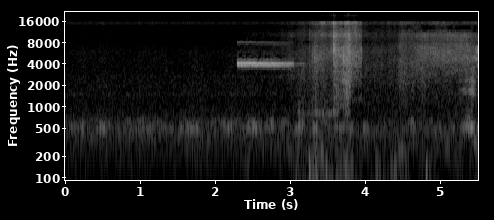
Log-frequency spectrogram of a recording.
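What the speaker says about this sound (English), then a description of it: "There's the whistle, and here we go." A referee's whistle at kick-off in the football video game eFootball 2026: one short, shrill blast rising over low stadium crowd ambience, followed by a swell of crowd noise.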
